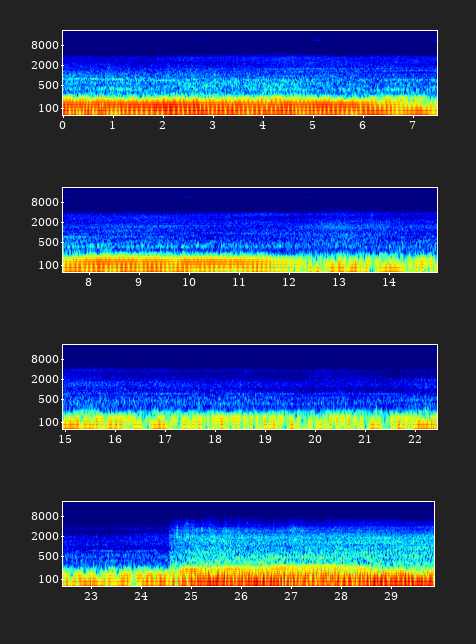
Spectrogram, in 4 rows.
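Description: Ferguson TE20-based articulated four-wheel-drive tractor's four-cylinder engine running steadily under load as it pulls a disc cultivator through the soil. The sound drops somewhat in the middle and comes back louder about 25 seconds in.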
